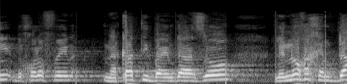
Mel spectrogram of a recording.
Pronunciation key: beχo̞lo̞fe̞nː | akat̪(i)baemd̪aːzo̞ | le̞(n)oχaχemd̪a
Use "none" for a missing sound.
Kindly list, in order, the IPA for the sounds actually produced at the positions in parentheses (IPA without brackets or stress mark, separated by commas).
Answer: i, n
